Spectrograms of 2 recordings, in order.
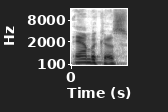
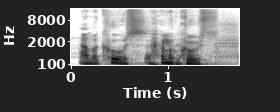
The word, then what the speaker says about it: amicus: them okay so um amicus is the latin word for i said amicus that's how it's pronounced okay i'm a coos so an amicus curiae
